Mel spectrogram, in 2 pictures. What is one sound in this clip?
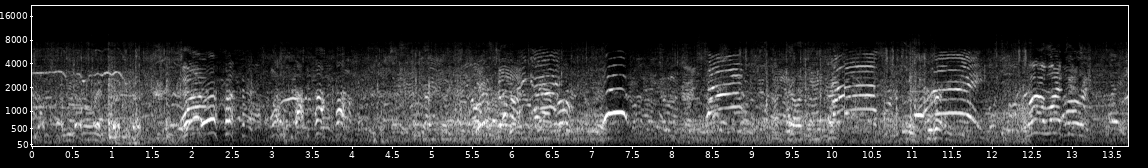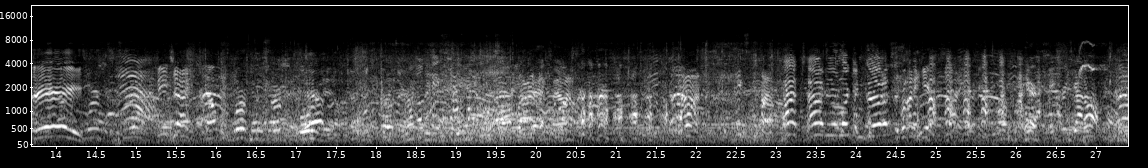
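Men talk and laugh nearby.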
